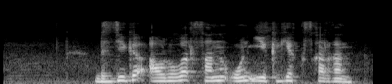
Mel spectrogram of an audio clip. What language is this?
Kazakh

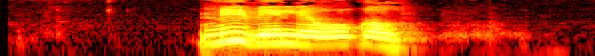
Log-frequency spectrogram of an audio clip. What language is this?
Mari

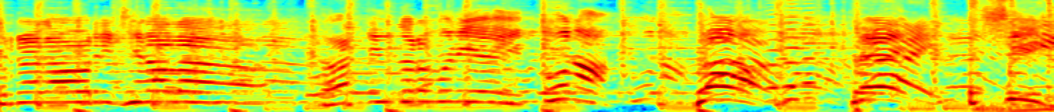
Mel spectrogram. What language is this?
Romanian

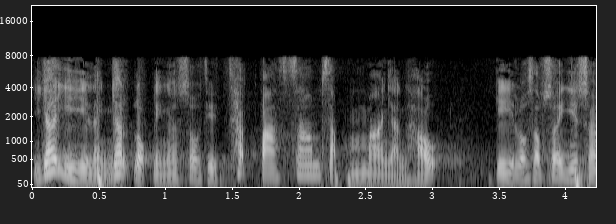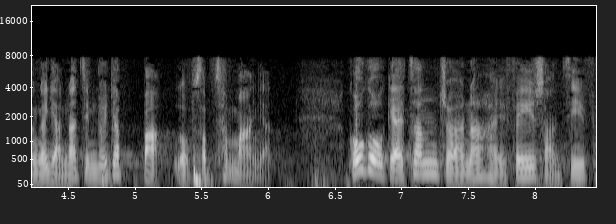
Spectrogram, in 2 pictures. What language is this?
Cantonese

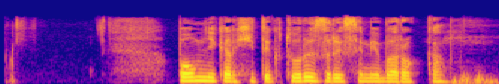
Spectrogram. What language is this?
Belarusian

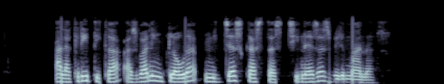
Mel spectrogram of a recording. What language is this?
Catalan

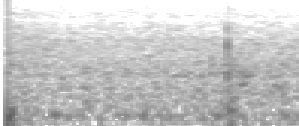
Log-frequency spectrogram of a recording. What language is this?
Uzbek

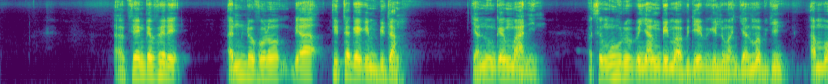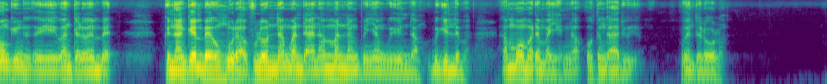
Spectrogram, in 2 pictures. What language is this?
Balanta-Ganja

